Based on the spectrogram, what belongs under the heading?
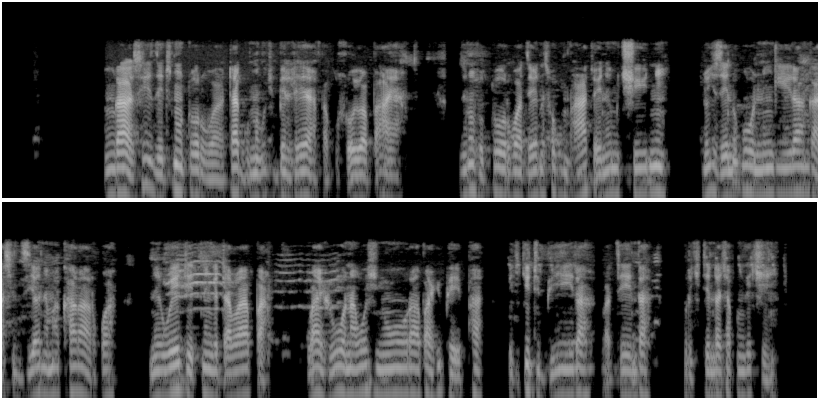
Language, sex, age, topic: Ndau, female, 36-49, health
